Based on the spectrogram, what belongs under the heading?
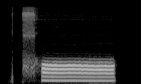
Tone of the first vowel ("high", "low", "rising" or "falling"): low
